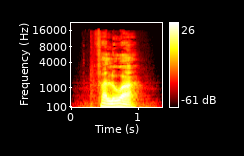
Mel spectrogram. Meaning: first/third-person singular preterite of verlieren
- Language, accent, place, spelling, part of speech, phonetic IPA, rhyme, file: German, Germany, Berlin, verlor, verb, [fɛɐ̯ˈloːɐ̯], -oːɐ̯, De-verlor.ogg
